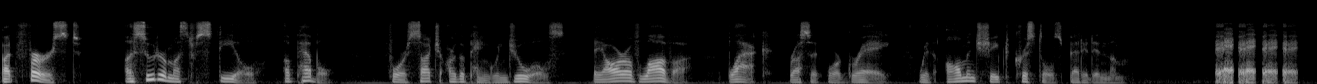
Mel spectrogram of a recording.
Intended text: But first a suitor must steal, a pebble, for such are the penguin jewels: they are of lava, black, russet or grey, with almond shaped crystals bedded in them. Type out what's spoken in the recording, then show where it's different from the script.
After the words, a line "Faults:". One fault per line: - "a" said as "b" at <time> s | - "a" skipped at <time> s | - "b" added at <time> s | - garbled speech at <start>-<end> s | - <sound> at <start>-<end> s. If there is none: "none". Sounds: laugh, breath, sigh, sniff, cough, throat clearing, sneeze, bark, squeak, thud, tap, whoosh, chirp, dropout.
But first a suitor must steal, a pebble, for such are the penguin jewels: they are of lava, black, russet or grey, with almond shaped crystals bedded in them.
Faults:
- laugh at 12.2-13.0 s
